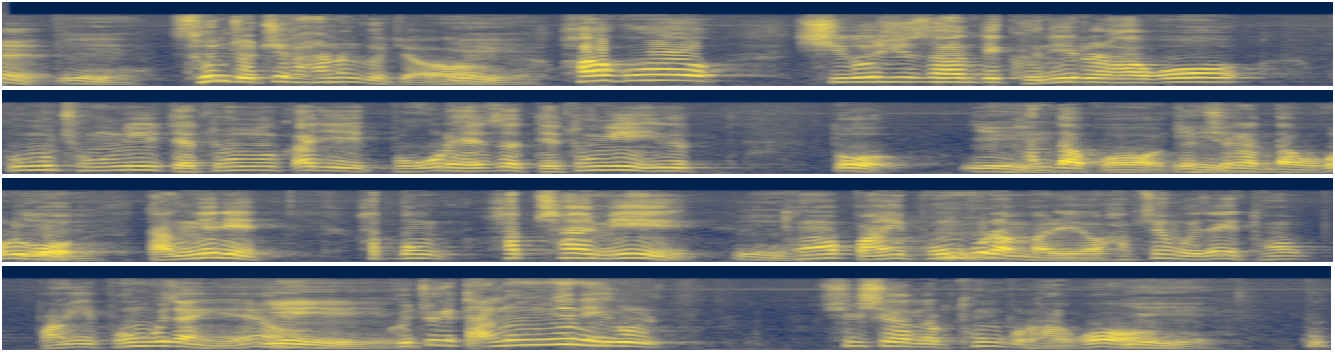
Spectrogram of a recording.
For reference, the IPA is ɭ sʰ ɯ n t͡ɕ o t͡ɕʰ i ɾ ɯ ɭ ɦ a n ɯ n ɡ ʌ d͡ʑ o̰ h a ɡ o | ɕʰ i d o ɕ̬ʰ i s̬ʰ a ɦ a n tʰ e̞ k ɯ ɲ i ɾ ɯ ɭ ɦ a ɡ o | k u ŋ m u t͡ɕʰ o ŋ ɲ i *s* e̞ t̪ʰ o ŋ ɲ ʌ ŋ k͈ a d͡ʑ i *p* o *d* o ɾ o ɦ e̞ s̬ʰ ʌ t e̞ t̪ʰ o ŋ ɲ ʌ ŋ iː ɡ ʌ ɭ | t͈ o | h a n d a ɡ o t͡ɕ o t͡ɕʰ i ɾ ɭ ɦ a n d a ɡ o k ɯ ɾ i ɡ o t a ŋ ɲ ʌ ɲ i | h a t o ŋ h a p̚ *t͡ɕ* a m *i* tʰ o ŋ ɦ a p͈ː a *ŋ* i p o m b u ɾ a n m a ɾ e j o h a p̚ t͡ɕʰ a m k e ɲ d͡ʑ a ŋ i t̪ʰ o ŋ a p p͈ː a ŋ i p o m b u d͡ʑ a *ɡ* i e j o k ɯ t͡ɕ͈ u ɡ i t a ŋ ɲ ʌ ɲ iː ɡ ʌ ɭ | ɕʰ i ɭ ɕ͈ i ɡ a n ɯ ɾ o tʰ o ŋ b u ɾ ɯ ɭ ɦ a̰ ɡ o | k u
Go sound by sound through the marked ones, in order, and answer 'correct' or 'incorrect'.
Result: incorrect, correct, incorrect, incorrect, correct, correct, incorrect

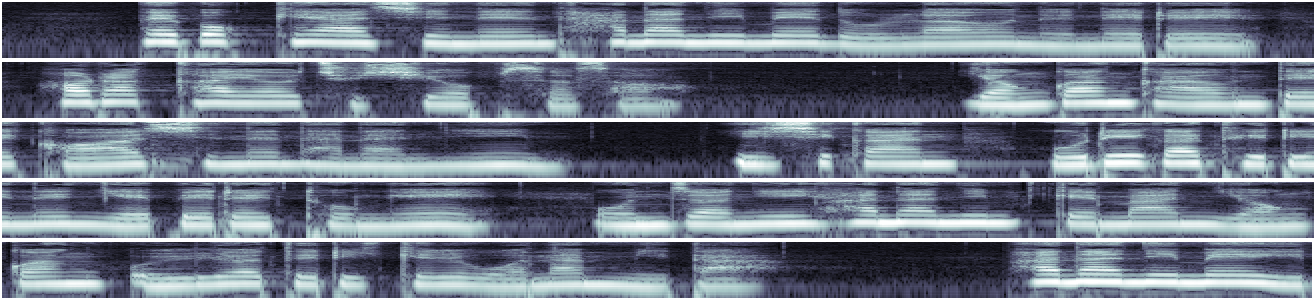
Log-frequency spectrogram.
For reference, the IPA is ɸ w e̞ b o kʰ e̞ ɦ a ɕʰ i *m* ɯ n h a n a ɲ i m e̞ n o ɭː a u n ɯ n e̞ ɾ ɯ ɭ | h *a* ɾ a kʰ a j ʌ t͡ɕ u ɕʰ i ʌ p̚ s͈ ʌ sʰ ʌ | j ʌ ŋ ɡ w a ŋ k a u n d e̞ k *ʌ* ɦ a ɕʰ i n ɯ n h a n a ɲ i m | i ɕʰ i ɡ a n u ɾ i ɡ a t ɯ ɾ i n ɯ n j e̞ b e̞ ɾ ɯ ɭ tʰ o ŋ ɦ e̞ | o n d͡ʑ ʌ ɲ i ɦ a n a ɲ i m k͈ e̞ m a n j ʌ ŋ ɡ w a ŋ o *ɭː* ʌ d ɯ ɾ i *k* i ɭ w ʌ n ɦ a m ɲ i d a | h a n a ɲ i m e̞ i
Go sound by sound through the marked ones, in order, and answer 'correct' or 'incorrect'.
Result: incorrect, incorrect, correct, incorrect, incorrect

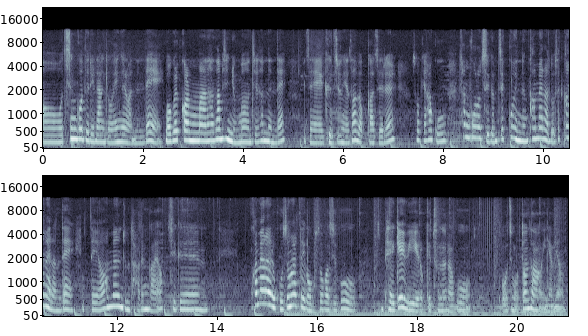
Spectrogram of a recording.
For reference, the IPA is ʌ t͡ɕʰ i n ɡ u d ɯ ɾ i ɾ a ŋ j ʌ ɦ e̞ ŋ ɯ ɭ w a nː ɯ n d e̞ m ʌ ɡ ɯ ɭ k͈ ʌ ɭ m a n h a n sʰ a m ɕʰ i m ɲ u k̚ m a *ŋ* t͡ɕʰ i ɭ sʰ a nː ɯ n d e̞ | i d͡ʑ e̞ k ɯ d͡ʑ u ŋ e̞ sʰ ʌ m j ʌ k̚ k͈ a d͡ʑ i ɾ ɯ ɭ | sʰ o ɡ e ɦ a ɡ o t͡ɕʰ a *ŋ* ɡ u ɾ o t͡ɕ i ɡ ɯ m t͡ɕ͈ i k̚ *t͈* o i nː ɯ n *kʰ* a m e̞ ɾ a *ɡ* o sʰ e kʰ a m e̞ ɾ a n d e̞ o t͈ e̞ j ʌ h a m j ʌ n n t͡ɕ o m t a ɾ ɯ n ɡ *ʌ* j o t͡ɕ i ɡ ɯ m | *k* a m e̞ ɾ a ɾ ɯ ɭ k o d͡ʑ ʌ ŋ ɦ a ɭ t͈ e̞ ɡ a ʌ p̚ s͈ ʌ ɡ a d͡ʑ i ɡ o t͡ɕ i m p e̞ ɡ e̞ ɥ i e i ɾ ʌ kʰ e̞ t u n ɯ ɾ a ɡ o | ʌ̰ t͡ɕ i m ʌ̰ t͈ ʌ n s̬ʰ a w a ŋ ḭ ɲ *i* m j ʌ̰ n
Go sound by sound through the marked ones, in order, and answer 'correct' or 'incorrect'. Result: incorrect, incorrect, incorrect, correct, incorrect, incorrect, incorrect, incorrect

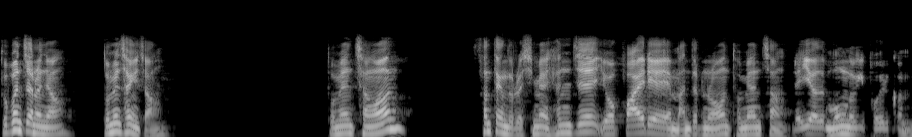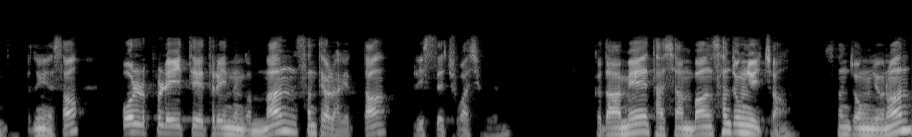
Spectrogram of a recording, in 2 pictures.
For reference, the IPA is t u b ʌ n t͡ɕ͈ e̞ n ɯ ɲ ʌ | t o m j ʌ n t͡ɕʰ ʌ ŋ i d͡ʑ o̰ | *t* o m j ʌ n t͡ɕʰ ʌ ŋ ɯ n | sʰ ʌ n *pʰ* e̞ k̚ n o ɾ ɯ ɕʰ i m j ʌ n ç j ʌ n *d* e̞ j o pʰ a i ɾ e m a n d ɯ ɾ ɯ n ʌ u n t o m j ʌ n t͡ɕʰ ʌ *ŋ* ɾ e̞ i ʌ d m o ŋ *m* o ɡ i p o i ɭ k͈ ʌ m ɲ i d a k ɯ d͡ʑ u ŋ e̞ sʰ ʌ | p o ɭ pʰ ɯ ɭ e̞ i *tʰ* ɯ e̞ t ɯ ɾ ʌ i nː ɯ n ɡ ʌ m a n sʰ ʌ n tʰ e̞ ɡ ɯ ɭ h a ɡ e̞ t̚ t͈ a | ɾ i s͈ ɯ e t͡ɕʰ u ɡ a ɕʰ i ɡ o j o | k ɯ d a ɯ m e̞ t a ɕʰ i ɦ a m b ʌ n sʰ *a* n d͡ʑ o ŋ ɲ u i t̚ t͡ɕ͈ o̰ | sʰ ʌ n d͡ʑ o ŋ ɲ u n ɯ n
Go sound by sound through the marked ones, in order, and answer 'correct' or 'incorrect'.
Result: correct, incorrect, incorrect, correct, incorrect, correct, incorrect

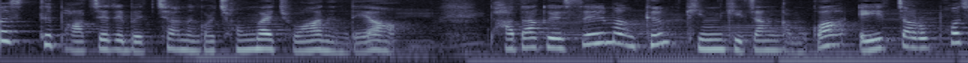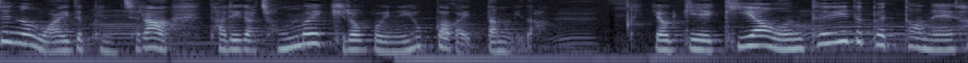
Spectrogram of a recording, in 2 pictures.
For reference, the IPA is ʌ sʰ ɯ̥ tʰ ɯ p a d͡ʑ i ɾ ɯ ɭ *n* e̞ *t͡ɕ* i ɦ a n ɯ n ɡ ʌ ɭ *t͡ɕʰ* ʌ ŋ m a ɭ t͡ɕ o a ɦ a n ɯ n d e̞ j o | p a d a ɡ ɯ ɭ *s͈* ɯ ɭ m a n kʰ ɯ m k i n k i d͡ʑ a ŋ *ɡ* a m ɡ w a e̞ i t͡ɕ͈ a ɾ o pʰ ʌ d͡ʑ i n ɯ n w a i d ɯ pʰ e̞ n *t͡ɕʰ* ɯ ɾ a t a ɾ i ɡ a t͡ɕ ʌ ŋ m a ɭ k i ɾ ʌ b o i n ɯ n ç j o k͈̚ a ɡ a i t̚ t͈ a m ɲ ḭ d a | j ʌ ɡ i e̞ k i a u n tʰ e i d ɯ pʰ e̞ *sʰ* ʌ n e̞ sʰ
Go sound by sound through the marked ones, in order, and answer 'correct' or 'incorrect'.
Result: incorrect, incorrect, incorrect, correct, correct, correct, incorrect

